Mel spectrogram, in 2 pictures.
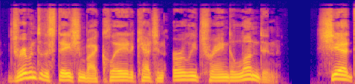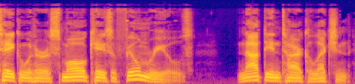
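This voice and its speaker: A man narrates a story from a script in audiobook style. His voice sits a little low and moves expressively in pitch. The sound is close and dry, with no room around it. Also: no echo.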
